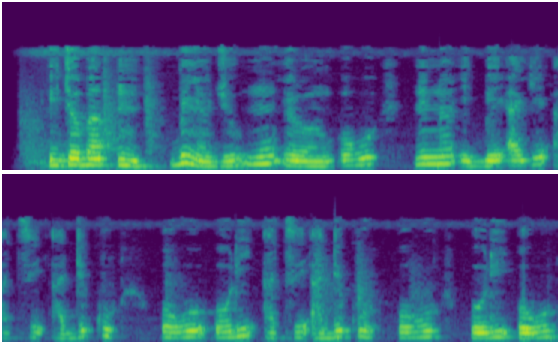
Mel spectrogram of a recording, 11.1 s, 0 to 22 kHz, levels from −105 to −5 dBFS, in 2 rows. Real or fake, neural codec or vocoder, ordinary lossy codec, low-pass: real; none; AAC, 32 kbps; 7.2 kHz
